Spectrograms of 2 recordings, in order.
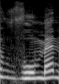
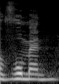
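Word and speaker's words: women: अगर यहाँ ई के जगह ए होता तो ये वुमेन होता, वुमेन पढ़ते। वो जो इंस्टाग्राम रील पे चल रहा है ना, वुमेन, हा, ये वो वाला प्रोनाउंसिएशन हो जाता, वुमेन।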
